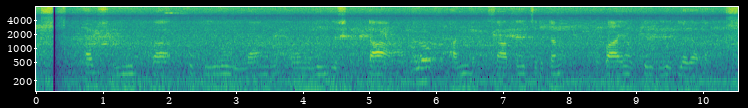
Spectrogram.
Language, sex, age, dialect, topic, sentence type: Hindi, male, 25-30, Kanauji Braj Bhasha, banking, statement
